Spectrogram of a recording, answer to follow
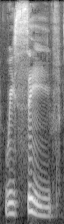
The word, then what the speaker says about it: receive: And then there's the general guideline that verbs and prepositions have the stress on the second syllable. Verbs we've used before here, like receive, receive, and insist, insist, or define, define.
